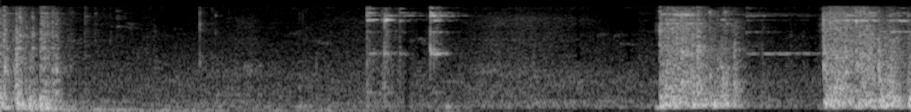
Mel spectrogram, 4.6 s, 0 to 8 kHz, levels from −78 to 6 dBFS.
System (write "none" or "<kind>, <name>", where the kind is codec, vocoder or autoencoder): none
